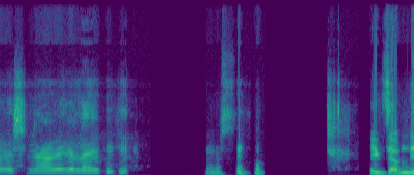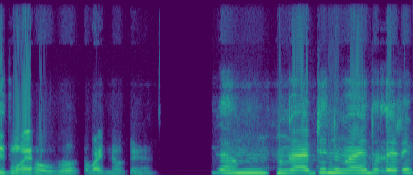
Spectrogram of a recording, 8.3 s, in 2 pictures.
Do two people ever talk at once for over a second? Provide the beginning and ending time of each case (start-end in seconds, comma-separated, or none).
none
